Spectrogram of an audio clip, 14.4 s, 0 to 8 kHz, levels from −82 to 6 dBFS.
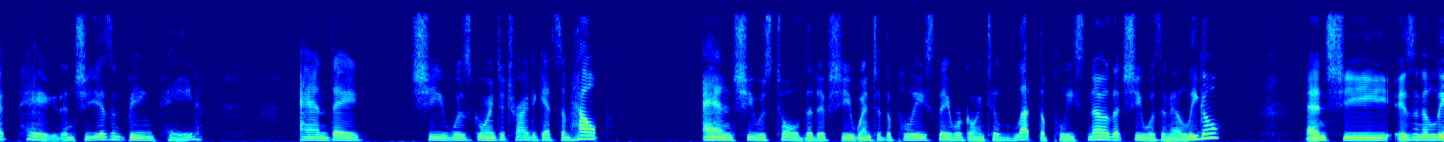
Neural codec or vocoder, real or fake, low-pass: codec, 16 kHz in and 24 kHz out, 0.4 kbps, LongCat-Audio-Codec, two codebook decoder; fake; 7.2 kHz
